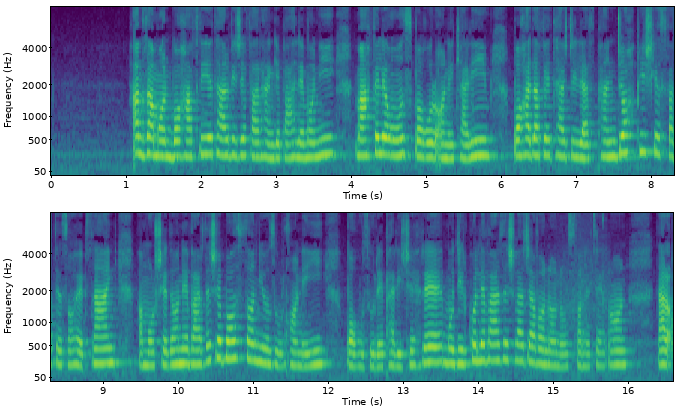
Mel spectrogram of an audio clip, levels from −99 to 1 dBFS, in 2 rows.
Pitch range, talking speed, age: 205-255 Hz, 130 wpm, 30-49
